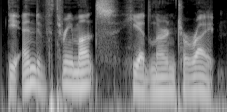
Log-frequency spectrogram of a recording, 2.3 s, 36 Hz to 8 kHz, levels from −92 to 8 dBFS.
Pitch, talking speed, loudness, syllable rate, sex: 105 Hz, 290 wpm, -19 LUFS, 6.2 syllables/s, male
